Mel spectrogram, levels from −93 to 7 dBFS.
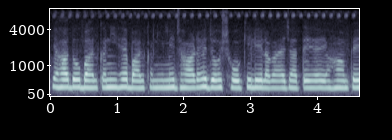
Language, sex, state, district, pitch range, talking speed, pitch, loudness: Hindi, female, Haryana, Jhajjar, 200-215 Hz, 220 wpm, 210 Hz, -15 LUFS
